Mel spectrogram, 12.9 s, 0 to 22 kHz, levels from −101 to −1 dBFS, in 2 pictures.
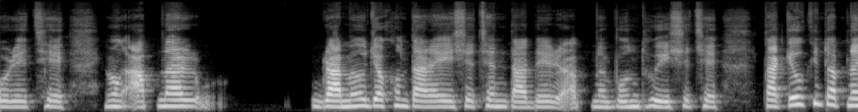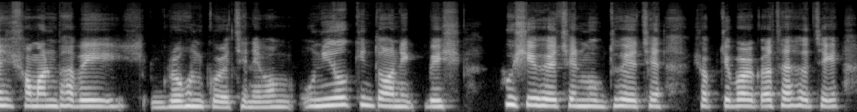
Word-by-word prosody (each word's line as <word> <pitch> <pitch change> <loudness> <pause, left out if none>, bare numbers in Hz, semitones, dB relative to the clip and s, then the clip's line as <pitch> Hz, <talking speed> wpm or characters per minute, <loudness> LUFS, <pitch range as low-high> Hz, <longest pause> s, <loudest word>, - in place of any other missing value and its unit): করেছে 200 +1 -3 0.4
এবং 215 0 0 0.2
আপনার 220 +3 +2 1.0
গ্রামেও 210 +2 +6
যখন 230 +1 0
তারা 200 -1 +2
এসেছেন, 210 +2 -3
তাদের 190 +1 0 0.2
আপনার 195 -1 -6
বন্ধু 205 +2 -1
এসেছে, 205 +2 -6 0.4
তাকেও 225 +6 +4
কিন্তু 300 -2 0
আপনারা 245 -1 +2
সমানভাবেই 225 -1 +2 0.3
স - - -19 0.2
গ্রহণ 205 +2 +3
করেছেন 190 +1 -3
এবং 195 +1 -2 0.2
উনিও 245 +4 +5
কিন্তু 250 -2 -1
অনেক 210 -2 -1
বেশ 210 0 +1 0.4
খুশি 270 -2 +3
হয়েছেন, 230 0 +3
মুগ্ধ 210 -1 -3
হয়েছেন। 215 0 +1 0.3
সবচেয়ে 225 0 -3
বড় 225 -1 +4
কথা 225 +1 +1
হচ্ছে 220 0 -3
গে 220 - -5
220 Hz, 150 wpm, -23 LUFS, 205-230 Hz, 1.0 s, গ্রামেও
